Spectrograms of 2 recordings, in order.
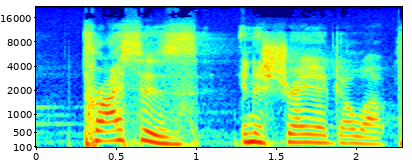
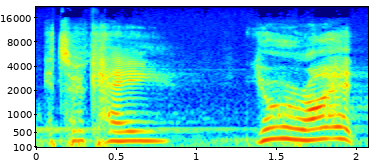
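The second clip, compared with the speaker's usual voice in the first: very calm. Acted. Jesus answering the panicked disciples, very calm. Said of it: "talking very calmly".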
